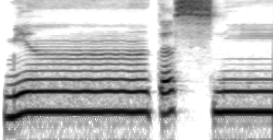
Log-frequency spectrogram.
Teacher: nun sukun disamarkan lalu dibaca dengan berdengung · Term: ikhfa hakiki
